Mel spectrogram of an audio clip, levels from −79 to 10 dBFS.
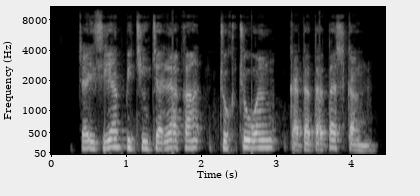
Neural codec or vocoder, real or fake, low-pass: vocoder, 44.1 kHz, 128 mel bands, Pupu-Vocoder; fake; 9.9 kHz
